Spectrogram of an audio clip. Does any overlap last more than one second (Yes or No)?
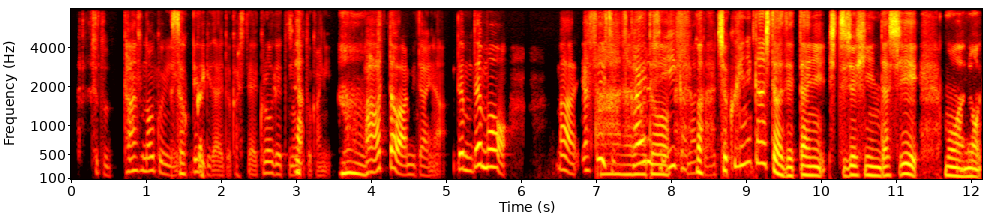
Yes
